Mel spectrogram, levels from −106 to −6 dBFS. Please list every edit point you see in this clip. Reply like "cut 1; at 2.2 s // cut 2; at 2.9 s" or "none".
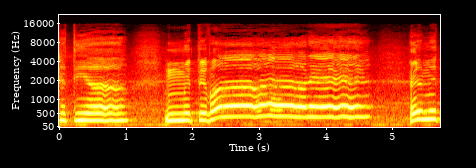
none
